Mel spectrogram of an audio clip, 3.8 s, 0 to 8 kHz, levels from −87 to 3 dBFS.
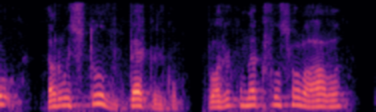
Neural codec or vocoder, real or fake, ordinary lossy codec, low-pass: codec, 16 kHz, 4.8 kbps, FACodec; fake; none; 7.2 kHz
